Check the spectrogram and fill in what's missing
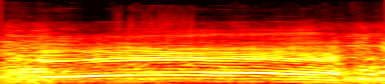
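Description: A Sahiwal cow moos once at a weekly village cattle market, a long loud close bellow that swells and fades over about two seconds.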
